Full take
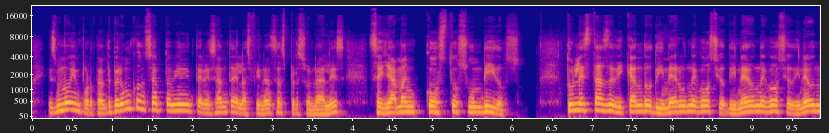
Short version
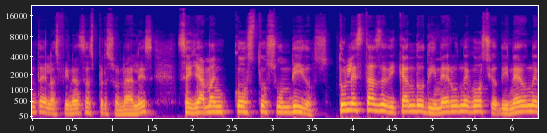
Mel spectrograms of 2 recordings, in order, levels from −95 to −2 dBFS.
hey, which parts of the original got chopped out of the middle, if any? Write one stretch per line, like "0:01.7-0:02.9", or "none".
0:06.2-0:06.7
